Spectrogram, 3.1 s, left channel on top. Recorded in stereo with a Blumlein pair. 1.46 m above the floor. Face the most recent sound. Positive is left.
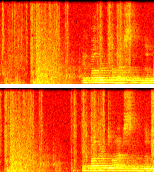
turn(degrees=-70)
